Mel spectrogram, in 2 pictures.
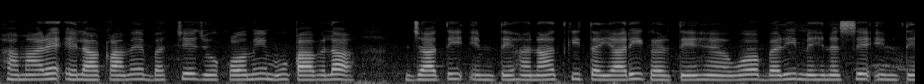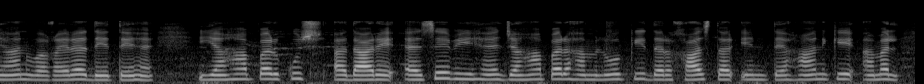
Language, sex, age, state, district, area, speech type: Urdu, female, 18-30, Bihar, Saharsa, rural, spontaneous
